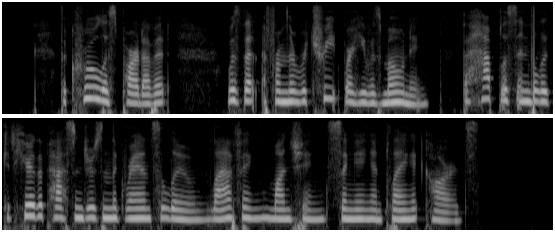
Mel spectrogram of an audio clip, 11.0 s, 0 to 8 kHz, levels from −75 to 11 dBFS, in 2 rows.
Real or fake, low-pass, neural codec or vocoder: real; 7.2 kHz; none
